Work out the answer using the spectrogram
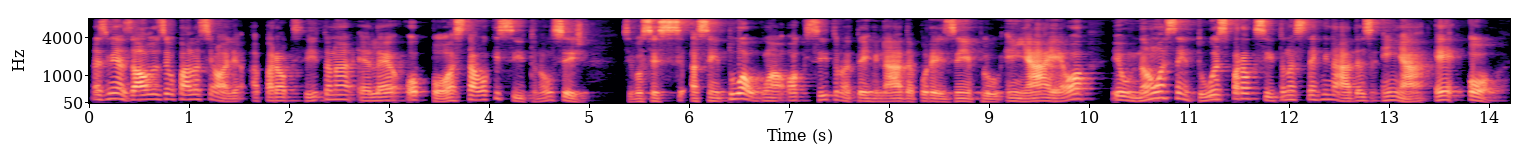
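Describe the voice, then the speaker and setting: A man's voice: medium pitch, expressive, normal speed, darkish tone. A man teaching a grammar lesson for exam candidates, asking the student rhetorical questions and listing example words one by one. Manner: didactic, addresses the student directly with rhetorical questions.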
